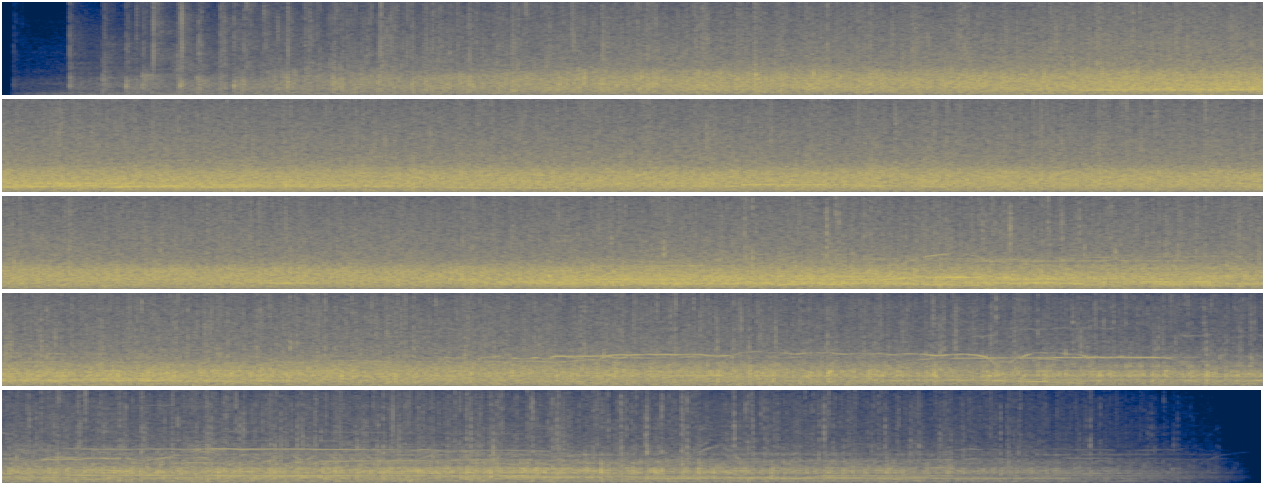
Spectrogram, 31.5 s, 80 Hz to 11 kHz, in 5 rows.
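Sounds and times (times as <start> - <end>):
toilet applause: 0.0 - 31.5.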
